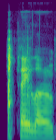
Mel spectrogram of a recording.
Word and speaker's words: phthalo: all right let's try let's try this dark phthalo green potato I don't know how you said I'm gonna say it is silent yeah phthalo green phthalo must be Greek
